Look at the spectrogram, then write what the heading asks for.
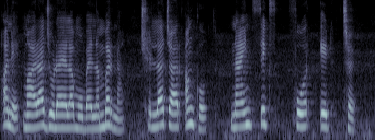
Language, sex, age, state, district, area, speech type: Gujarati, female, 18-30, Gujarat, Anand, urban, read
